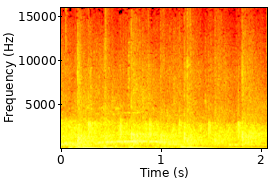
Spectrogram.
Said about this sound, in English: Let's give it up for these Triple Crowners. Give a round of applause, Triple Crowners. Yes.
